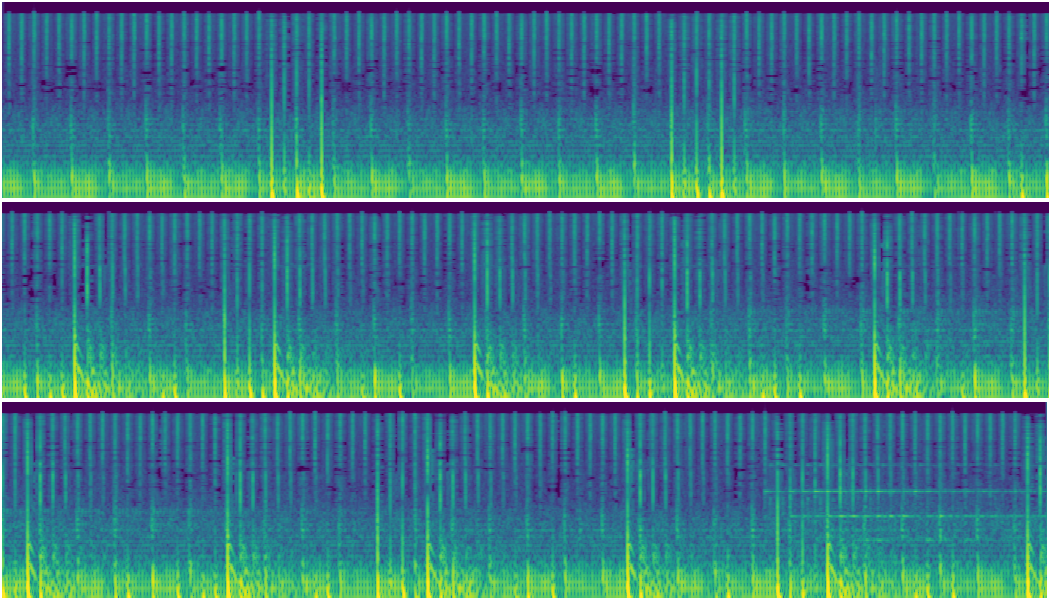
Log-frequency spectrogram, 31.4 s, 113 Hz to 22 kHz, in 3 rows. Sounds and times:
Music: 0.0s - 31.3s.

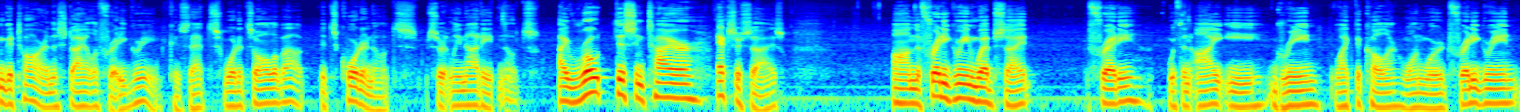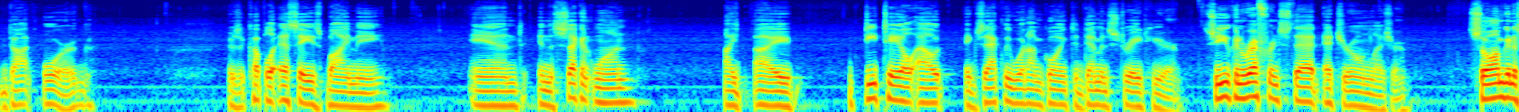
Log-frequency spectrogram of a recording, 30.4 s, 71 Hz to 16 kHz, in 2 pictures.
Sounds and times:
Speech: 0.0s - 7.9s, 8.9s - 16.2s, 17.5s - 19.2s, 19.9s - 21.6s, 22.4s - 30.3s.

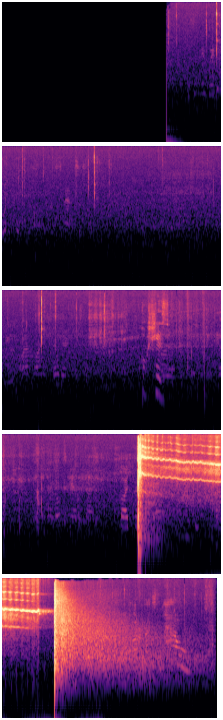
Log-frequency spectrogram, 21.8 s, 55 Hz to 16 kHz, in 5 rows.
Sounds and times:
Speech: 3.7s - 6.0s, 20.0s - 21.5s.

